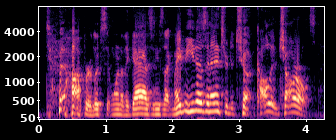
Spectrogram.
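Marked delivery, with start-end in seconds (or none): 2.0-4.2 high, raised-voice movie quote; acted exasperated suggestion. Hopper to one of the guys, mock exasperated. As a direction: toss it out as a hammed-up order. Acts Deacon's exasperated favorite line.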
